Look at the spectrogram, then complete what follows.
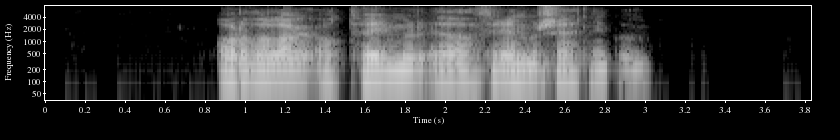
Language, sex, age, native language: Icelandic, male, 50-59, Icelandic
